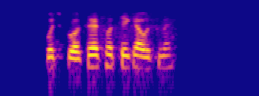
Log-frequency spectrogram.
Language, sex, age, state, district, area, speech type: Hindi, male, 30-45, Madhya Pradesh, Harda, urban, conversation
